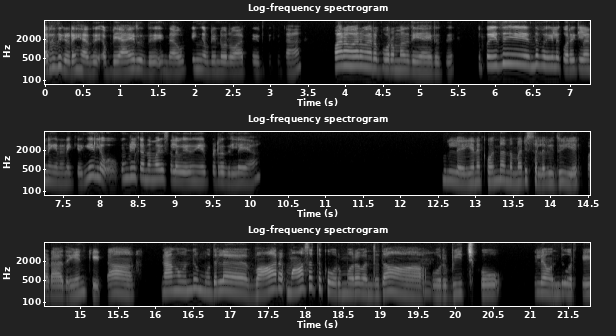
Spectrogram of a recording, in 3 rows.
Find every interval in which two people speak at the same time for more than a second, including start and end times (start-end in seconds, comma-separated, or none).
none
